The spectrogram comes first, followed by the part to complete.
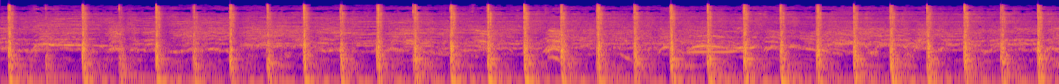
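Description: A powwow drum group striking a large shared drum in unison with a steady fast beat, about three strokes a second, while the singers sing a powwow song over it.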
